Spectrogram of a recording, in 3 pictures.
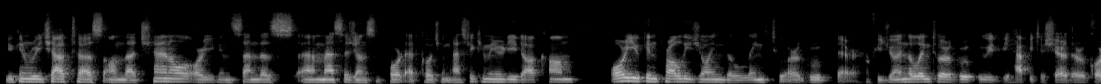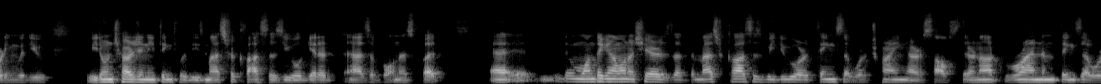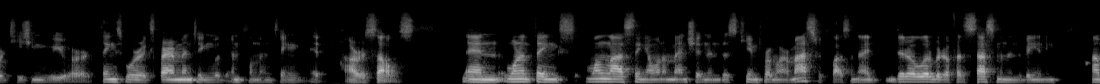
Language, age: English, 20-39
